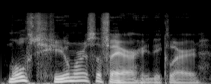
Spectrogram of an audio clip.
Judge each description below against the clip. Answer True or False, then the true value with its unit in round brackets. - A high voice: False (110 Hz)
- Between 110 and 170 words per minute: True (140 wpm)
